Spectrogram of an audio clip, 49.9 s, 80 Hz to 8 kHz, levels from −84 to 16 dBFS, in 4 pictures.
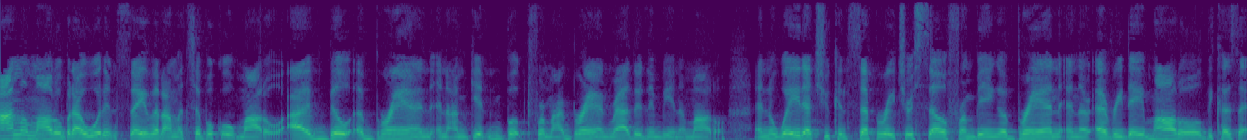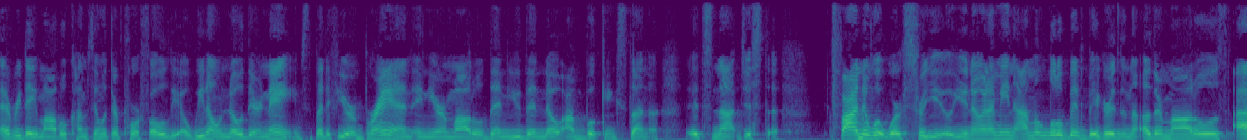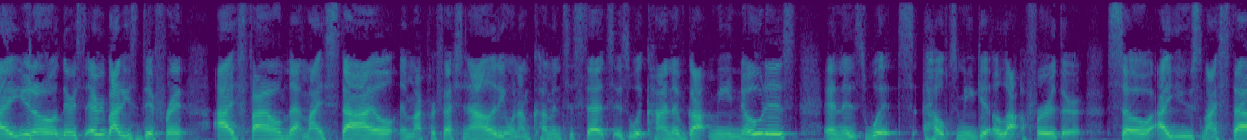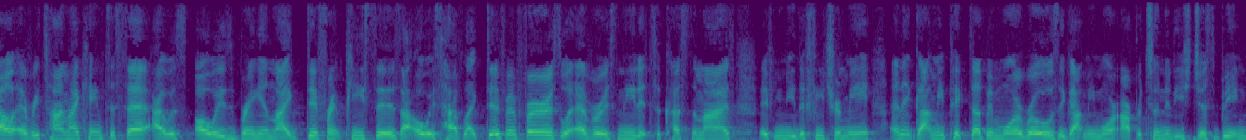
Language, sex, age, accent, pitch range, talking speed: English, female, 20-39, American, 155-175 Hz, 220 wpm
